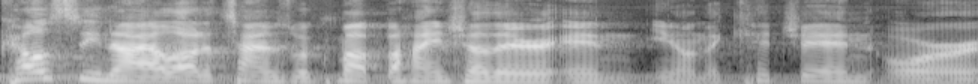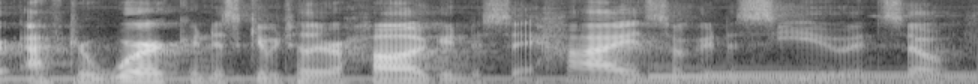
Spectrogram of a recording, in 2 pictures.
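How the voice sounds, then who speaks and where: A young male pastor delivering a live sermon, his voice sitting a little high for a man. He tells family stories in a lively way and leaps higher when acting out what others said. Guitar music plays clearly behind him. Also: very fast. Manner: lively storytelling, voice jumps up for quoted lines.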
